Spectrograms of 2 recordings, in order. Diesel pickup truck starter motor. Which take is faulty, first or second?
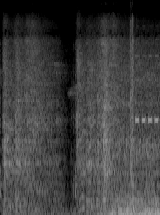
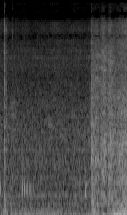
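first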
